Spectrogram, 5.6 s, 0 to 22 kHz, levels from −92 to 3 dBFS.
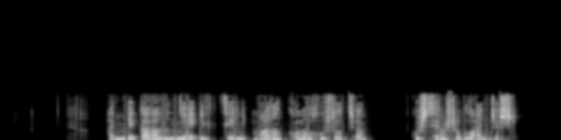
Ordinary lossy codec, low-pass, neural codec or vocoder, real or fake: AAC, 32 kbps; 7.2 kHz; none; real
